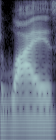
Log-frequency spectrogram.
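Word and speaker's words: Wyse: It's called Wise Like Wisdom. It's spelled Yse.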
